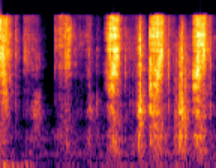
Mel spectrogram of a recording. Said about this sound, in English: If you just want to get a thin strip, you can cut this, but I like to tear the metal ruler because it's got a sharp edge on it.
